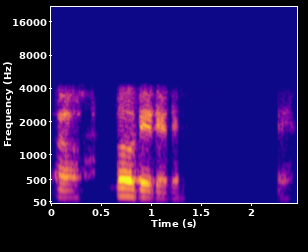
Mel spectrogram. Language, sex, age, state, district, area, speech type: Bodo, male, 30-45, Assam, Chirang, rural, conversation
